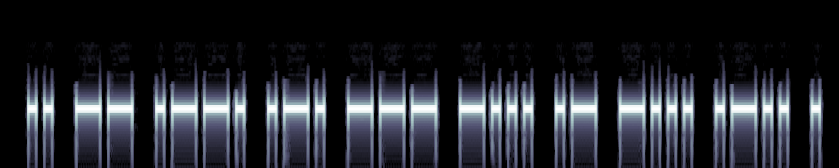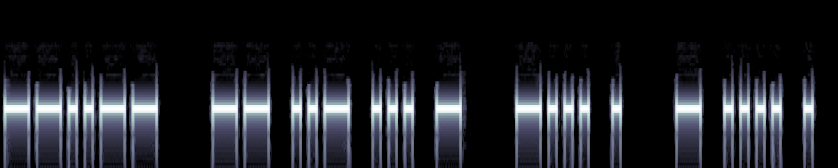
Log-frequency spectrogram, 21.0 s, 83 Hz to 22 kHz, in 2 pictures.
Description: Morse code, heard as a keyed tone, about 12 wpm, 600 Hz. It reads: IMPROBABLE, MUST BE THE
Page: English quotations in CW (telegraphy - morse)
